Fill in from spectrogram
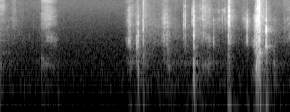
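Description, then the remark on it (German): Someone fumbles with the child-resistant packaging of a medicine-themed dice set: after a faint rustle and a short pause comes a burst of crinkling plastic and sharp clicks that grows busier and louder, with no talking. “Die Kindersicherung hat bei mir so gut funktioniert.”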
